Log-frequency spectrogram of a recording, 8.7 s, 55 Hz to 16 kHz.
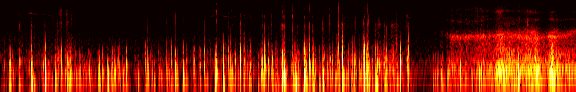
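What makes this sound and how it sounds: Bare fingertips and palms touch and rub the soft, hollow, molded white silicone ear shapes on a black 3Dio Free Space binaural microphone. For about six seconds there is a rapid run of close, muffled, low-heavy pats and taps, then a brief near-silence. After that comes a steady, dense rubbing hiss with a brighter texture that lasts to the end.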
